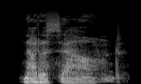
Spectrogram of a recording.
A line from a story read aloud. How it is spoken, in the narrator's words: Roland of Gilead whispered in her ear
